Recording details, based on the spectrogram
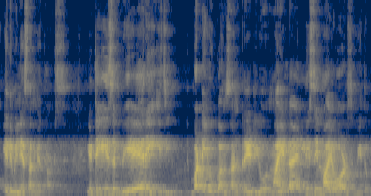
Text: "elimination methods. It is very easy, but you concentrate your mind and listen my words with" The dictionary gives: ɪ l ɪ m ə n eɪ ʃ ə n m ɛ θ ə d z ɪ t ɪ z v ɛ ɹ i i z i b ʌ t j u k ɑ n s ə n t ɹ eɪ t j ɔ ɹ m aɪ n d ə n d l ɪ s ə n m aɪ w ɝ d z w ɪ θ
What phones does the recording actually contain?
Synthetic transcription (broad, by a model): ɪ l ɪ m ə n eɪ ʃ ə n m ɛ t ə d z ɪ t ɪ z v ɛ ɹ i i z i b ʌ t j u k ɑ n s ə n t ɹ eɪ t j ɔ ɹ m aɪ n d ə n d l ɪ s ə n m aɪ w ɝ d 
